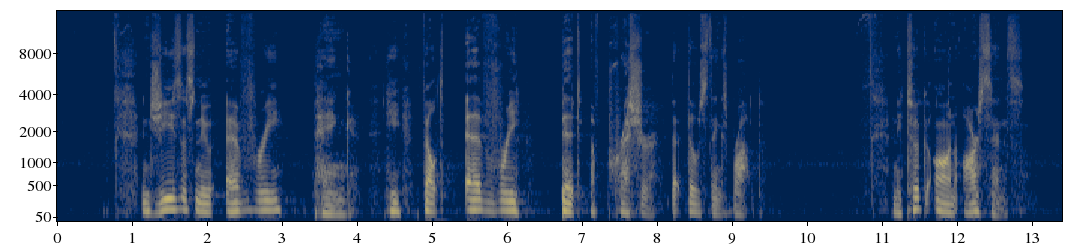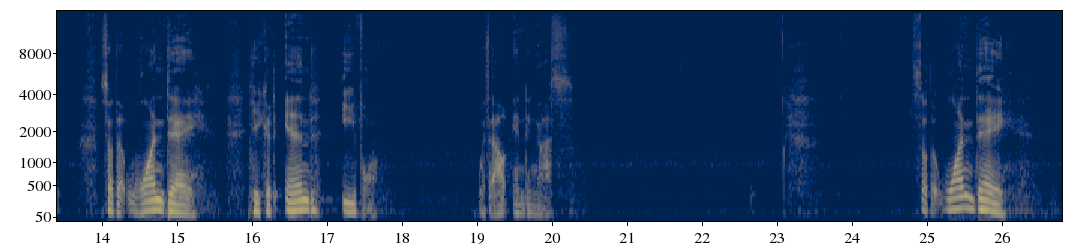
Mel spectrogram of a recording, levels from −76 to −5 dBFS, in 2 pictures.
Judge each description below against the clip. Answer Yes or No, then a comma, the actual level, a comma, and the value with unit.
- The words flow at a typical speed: No, slow, 80 wpm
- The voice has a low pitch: Yes, low, 120 Hz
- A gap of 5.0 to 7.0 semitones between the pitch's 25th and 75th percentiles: No, average, 2.9 semitones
